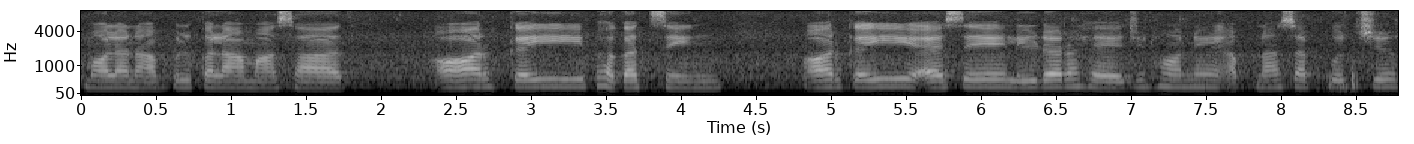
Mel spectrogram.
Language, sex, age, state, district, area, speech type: Urdu, female, 30-45, Telangana, Hyderabad, urban, spontaneous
